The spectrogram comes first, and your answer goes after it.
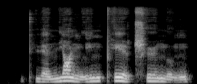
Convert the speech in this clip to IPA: pʰ ɥ ɛ˨˦ n j ɑ˥˨ ŋ l i˦ n pʰ e˥˨ ɪ̯ ʈ͡ʂʰ ɻ̩˦ n̪ ʊ˨˦ ŋ

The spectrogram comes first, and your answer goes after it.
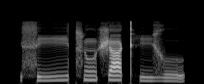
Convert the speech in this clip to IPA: s iː˨˦ t͡s ũ˦ ʃ a˦ kʰ i˨ ɣ u˨

